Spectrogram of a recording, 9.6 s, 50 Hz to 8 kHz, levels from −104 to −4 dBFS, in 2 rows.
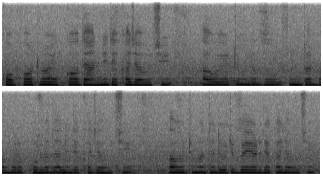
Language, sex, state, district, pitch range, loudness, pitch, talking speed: Odia, female, Odisha, Malkangiri, 240-250 Hz, -14 LUFS, 245 Hz, 120 wpm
